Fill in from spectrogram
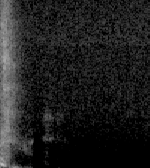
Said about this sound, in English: It was supposed to be a yawn cough, but...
